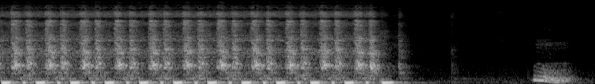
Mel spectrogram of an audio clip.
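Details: Yamaha Virago 535 project with rebuilt manifold, start attempt: starter cranking about three turns a second for four seconds, never catching; spark present earlier, strong fuel smell, possibly flooded, unconfirmed.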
